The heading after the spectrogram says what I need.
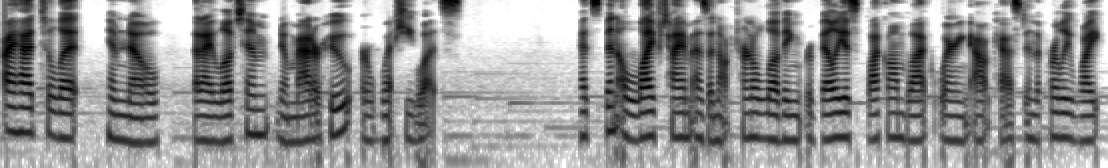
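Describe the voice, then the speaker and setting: ASMR narrator, female: low register, restrained intonation, measured storytelling read. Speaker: streamer reading a novel aloud.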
